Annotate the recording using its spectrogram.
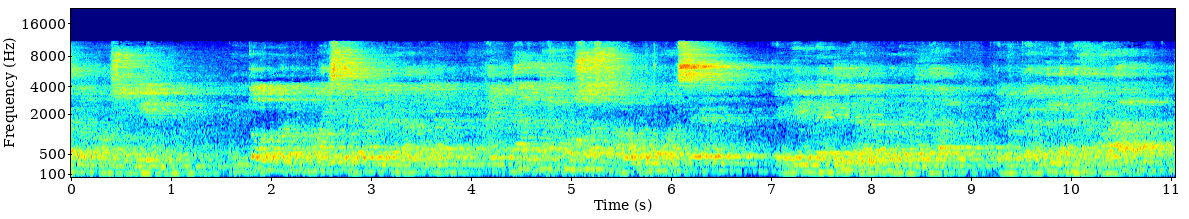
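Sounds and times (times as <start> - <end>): man giving a speech into microphone: 0.0 - 11.0.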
